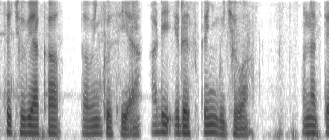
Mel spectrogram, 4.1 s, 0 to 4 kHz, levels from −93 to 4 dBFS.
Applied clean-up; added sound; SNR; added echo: none; none; none; none.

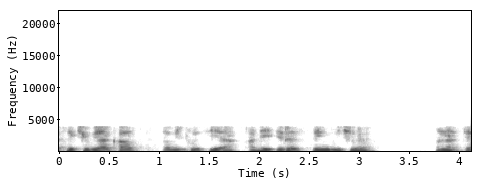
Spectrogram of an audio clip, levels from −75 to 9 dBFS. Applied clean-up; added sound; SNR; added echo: neural mask model DeepFilterNet 3.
